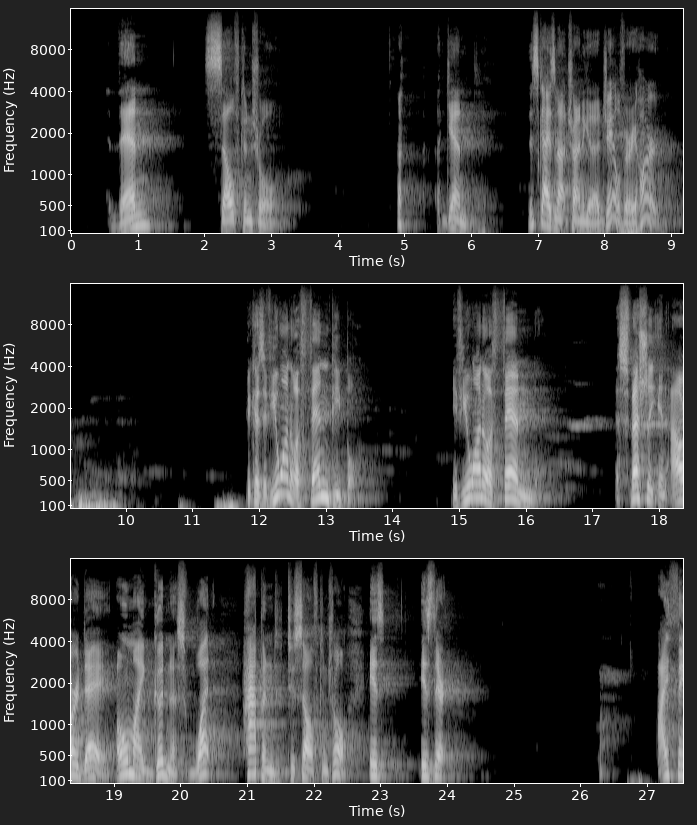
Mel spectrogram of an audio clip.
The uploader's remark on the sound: This sermon was preached at Covenant Bible Church on the Lord's Day, May 7th, 2023.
